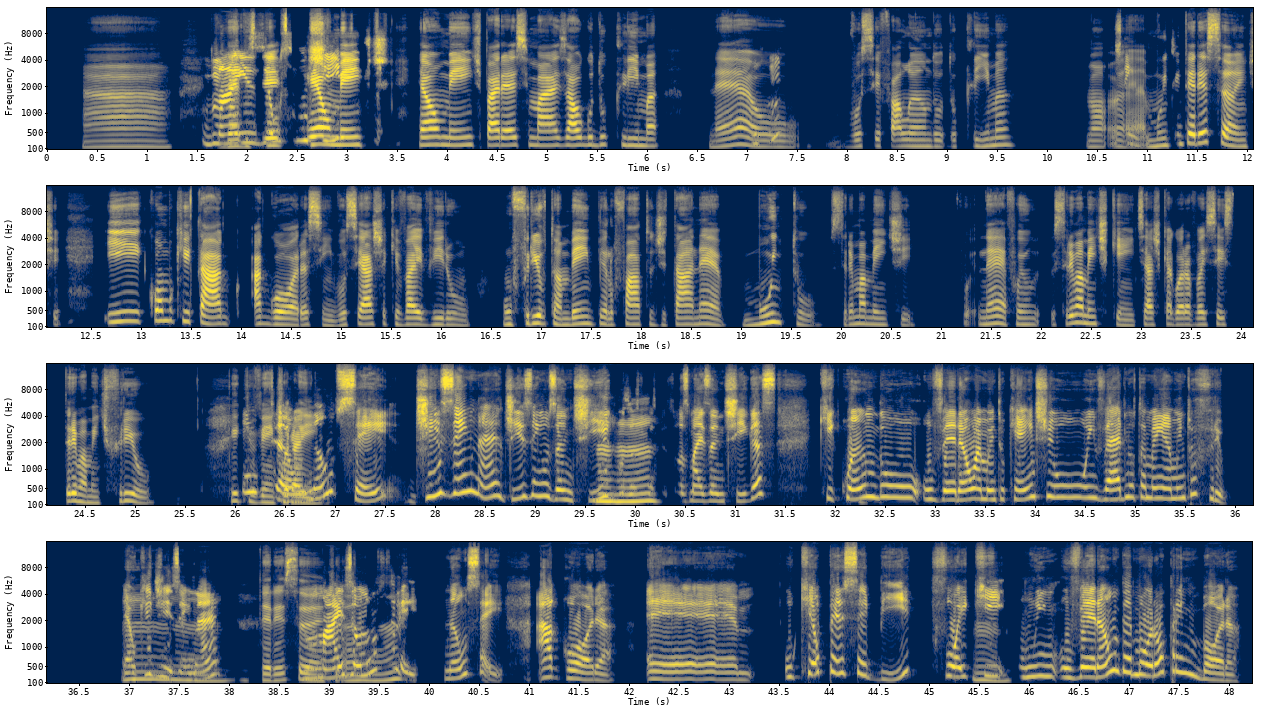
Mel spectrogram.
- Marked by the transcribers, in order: other background noise
- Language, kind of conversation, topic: Portuguese, podcast, Que sinais de clima extremo você notou nas estações recentes?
